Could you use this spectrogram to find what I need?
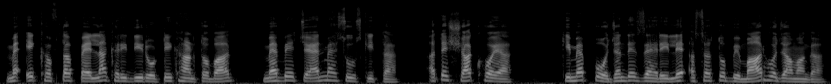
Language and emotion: Punjabi, fearful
